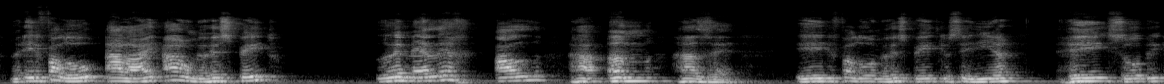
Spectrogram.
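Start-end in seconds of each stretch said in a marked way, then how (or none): 3.7-7.4 Hebrew phrase drawn out word by word, a bit louder; teacher slowly spelling out Hebrew; slow Hebrew reading. Shown as a demonstration. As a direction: read "Lemeler al Ha'am Hazé" slowly like dictating to students.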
